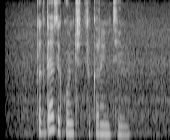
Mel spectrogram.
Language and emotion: Russian, neutral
